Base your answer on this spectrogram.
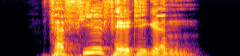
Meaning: to duplicate, to copy, to reproduce
- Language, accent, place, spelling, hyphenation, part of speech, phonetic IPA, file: German, Germany, Berlin, vervielfältigen, ver‧viel‧fäl‧ti‧gen, verb, [fɛɐ̯ˈfiːlˌfɛltɪɡn̩], De-vervielfältigen.ogg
